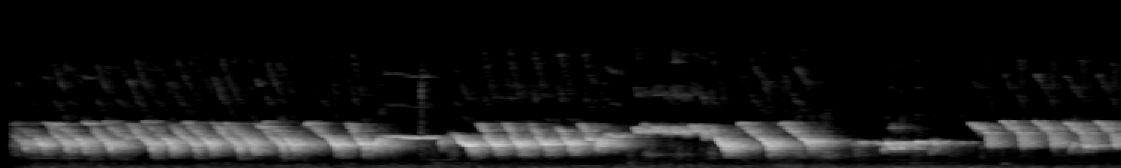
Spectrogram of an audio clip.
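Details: Yorkshire canary, Romeo colour, one of four caged big-size birds described as actively singing, pouring out fast buzzy trills of rapid repeated notes, broken by a few longer sliding whistles, continuous high song throughout.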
